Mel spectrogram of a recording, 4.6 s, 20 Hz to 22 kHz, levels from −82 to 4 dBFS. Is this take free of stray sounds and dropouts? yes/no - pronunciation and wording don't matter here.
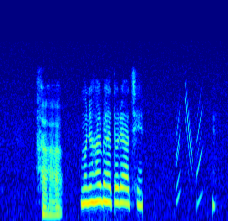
no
